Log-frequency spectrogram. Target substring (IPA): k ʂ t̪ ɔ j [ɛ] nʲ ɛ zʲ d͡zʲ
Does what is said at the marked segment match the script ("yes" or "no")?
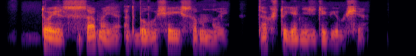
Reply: no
